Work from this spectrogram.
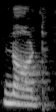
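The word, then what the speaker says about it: knot: मतलब होता है चाकू के एन ओ टी नॉट देखिए सब में के साइलेंट है ठीक है इसको आप ध्यान दीजिए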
